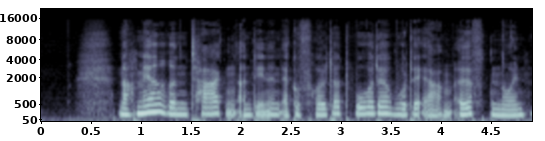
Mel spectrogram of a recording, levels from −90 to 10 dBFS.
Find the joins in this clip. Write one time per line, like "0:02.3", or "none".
none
